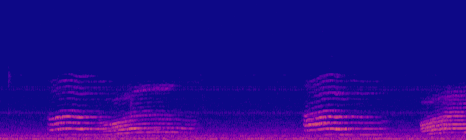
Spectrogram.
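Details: Traditional Siamese cat meowing indoors: two pairs of drawn-out, harmonic-rich meows, each rising then falling, with the second call of each pair longer and slightly lower, separated by a short pause over a low background hum.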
